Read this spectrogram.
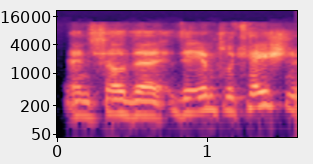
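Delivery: ordinary delivery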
